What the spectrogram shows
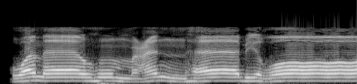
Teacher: غین کو موٹا کریں گے غین کے بعد الف ہے الف پر مد ہے لمبا کریں گے 5 سیکنڈ تقریباً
